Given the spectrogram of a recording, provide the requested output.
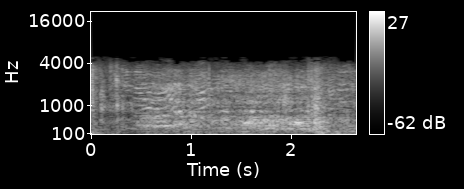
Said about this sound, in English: My, my. Sounds like a tremendous crowd out there, dearie.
